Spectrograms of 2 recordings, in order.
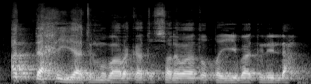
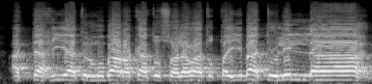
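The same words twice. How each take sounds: First: The final vowel of lillah is cut short. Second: The final vowel of lillah is held long. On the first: The speaker calls it wrong. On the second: The speaker calls it right. "Biar panjang sikit eh"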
